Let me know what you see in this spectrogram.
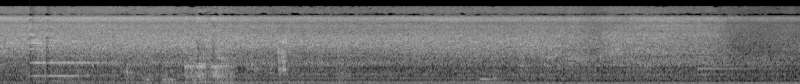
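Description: Seasoned chicken pieces sizzling loudly in hot coconut oil in a pot, searing to a quick brown. The sizzle eases a little near the end.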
